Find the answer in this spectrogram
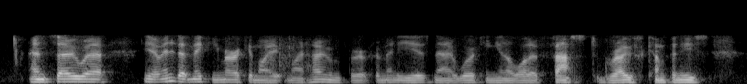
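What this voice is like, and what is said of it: English accent, not American. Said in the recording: “I don't sort of speak with a traditional American accent ... I was born and raised in England”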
